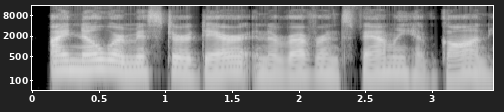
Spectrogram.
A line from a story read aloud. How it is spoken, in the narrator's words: he said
